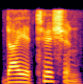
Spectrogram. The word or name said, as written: dietician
